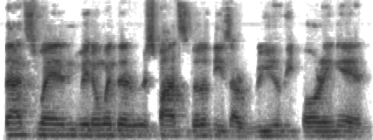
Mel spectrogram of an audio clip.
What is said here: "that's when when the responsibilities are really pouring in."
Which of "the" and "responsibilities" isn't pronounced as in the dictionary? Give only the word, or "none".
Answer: none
